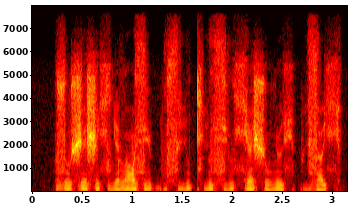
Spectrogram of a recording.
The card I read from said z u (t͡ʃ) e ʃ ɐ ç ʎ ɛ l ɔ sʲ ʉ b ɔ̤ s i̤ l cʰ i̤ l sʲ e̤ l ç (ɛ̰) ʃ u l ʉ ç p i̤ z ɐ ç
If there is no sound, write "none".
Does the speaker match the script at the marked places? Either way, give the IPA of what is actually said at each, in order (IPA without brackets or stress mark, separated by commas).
ʃ, ɛ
